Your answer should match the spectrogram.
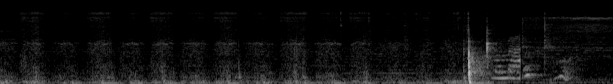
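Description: Wooden rolling pin rolling back and forth over yeast dough on a floured countertop: a soft, even rubbing at about three strokes a second. Near the end the strokes stop, followed by a single sharp knock.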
